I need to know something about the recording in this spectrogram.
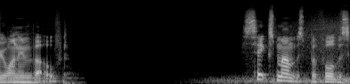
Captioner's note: sounds of rushing wind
